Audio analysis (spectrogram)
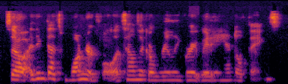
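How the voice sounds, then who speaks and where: A woman's voice: on the low side, quick pace, mellow. A woman hosting a webinar interview on a video call, chatty and upbeat, with fillers. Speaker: webinar host.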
